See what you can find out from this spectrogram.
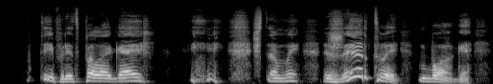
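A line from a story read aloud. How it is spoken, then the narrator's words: Laughing. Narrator (Russian): рассмеялся Идрис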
